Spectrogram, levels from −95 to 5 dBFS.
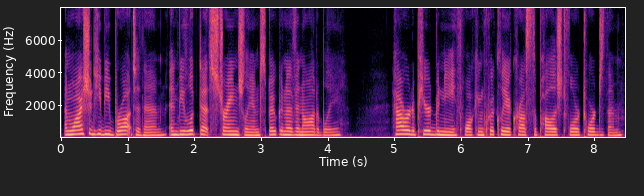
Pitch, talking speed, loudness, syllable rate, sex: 205 Hz, 200 wpm, -16 LUFS, 6.0 syllables/s, female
